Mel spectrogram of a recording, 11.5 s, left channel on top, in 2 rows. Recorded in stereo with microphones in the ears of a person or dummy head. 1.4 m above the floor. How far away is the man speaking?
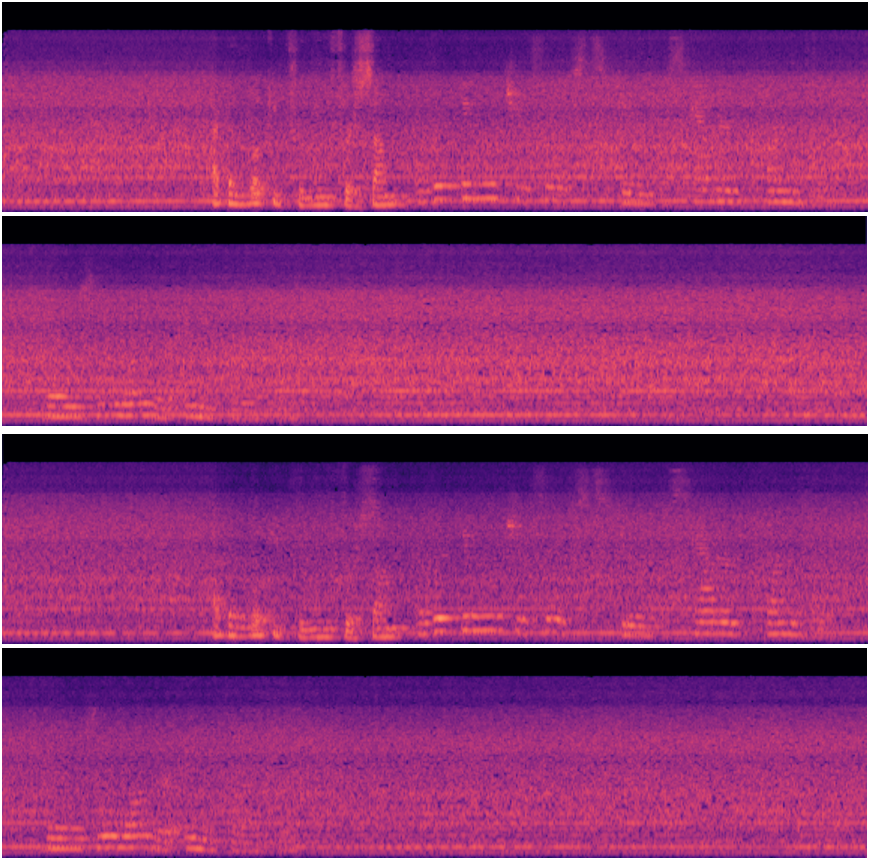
About 1.0 m.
